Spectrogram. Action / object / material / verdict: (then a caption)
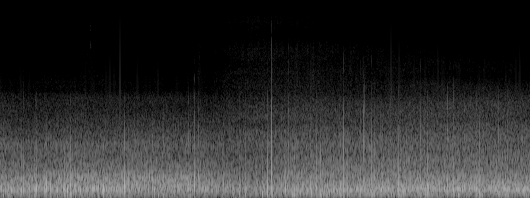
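tap / round cork board / cork / none. Long nails tap quickly and steadily on a large, thin, solid round cork board held close to the microphone. The result is a dense, soft, crackly patter of short, dry taps that fade almost instantly. The sound sits mostly in the low and low-mid range, with only faint sharper clicks above and nothing bright.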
